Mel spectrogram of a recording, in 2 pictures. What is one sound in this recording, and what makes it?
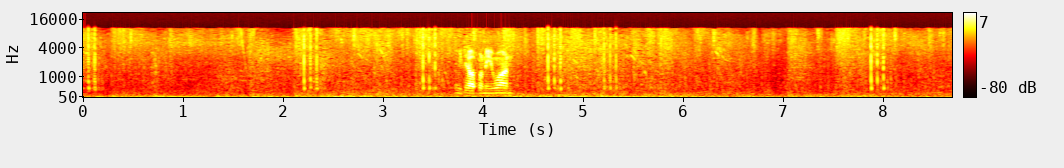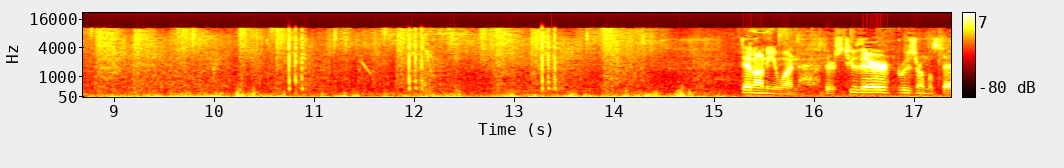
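Heavy guns fire in bursts.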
